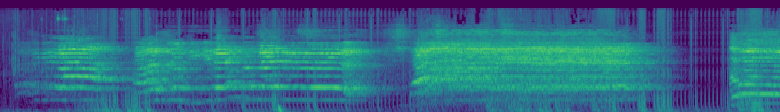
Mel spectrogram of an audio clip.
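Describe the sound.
A crowd of students at a childcare vocational school's graduation ceremony screams excitedly as a surprise guest appears. Loud, high-pitched shrieking comes in long sustained waves with brief lulls between them.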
